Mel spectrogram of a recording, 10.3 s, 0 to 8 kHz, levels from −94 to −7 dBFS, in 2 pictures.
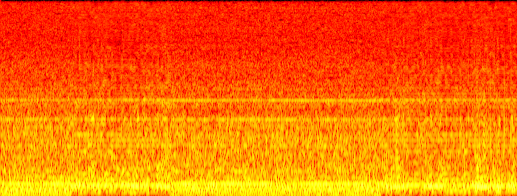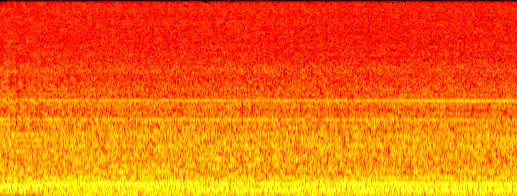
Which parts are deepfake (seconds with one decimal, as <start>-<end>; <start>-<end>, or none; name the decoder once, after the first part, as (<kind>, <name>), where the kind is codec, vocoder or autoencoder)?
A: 0.7-1.7 (vocoder, HiFi-GAN); 3.8-5.6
